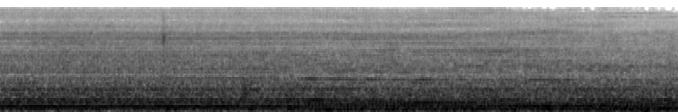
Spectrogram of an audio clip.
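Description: Ohmi Railway electric train at the platform, a steady electrical hum with two held tones coming from its equipment. Near the end it starts pulling away and a low rumble from the running gear grows.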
